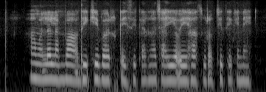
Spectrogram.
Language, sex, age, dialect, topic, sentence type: Chhattisgarhi, female, 51-55, Western/Budati/Khatahi, banking, question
